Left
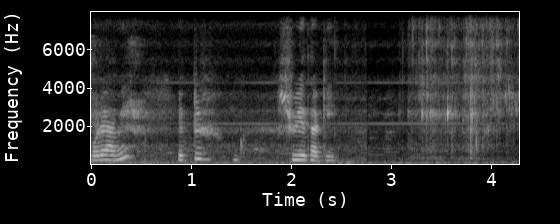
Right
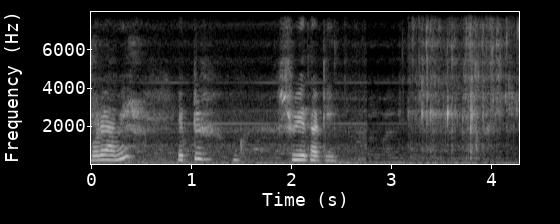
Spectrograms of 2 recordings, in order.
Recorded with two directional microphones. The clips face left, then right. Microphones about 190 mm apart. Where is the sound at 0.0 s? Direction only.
15° right (ahead or behind).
